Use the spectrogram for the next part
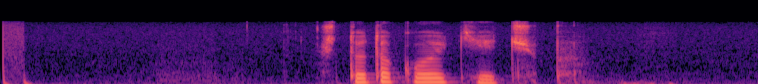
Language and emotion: Russian, neutral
